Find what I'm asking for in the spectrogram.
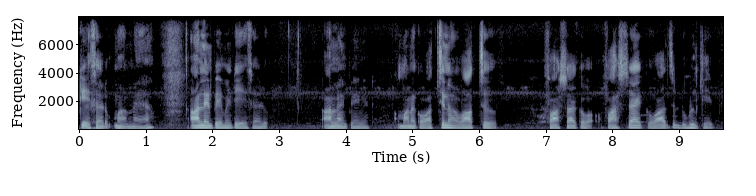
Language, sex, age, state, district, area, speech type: Telugu, male, 18-30, Telangana, Nirmal, rural, spontaneous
